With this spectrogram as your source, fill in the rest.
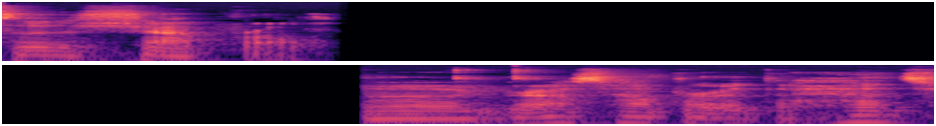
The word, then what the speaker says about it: Chaparral: point of heat oh Chaparral is pronounced similar to shrapnel chap roll the origin is a type of biome really okay so it's a chaperel uh grasshopper at the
